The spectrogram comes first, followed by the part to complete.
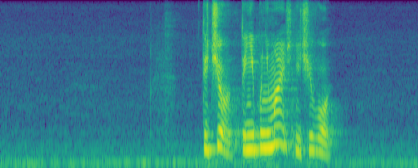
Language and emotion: Russian, angry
